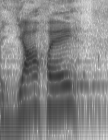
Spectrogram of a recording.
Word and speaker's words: Yahweh: It's pronounced Yahweh, Yahweh. In the King James Bible, you find the word Jehovah, Jehovah.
